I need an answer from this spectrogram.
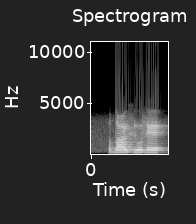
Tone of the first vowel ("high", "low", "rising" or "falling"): rising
